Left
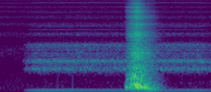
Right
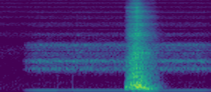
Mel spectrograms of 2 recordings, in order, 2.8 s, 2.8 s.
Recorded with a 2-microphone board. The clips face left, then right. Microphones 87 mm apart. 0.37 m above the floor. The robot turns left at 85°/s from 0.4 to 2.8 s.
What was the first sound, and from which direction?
A whoosh, 85° right.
